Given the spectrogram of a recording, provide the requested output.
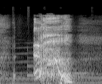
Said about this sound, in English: That cough though, fuck.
